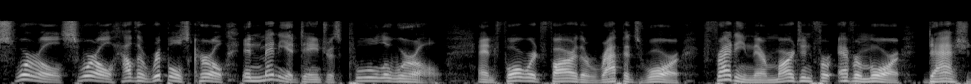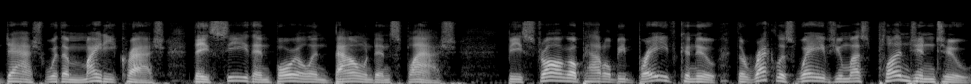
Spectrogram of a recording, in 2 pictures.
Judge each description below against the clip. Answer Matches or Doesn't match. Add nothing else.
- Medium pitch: Doesn't match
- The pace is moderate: Matches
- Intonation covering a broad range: Matches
